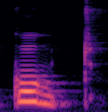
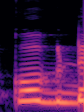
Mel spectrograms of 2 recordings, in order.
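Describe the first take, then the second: First: The word ends with a t sound. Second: The word ends with a d sound. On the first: The speaker calls it right. "ट का sound आएगा" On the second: The speaker calls it wrong. "कुक्ड नहीं बोलते"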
